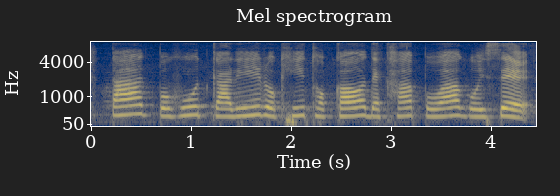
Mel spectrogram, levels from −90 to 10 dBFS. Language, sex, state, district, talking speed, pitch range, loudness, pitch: Assamese, female, Assam, Kamrup Metropolitan, 110 wpm, 240-270 Hz, -16 LUFS, 250 Hz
